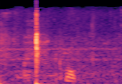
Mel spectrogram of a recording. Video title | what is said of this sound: The Scoop on Olduvai | it sounds like wood because it's not fossilized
